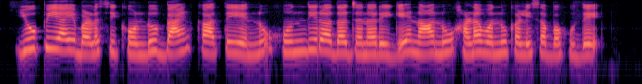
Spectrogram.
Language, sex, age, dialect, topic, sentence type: Kannada, female, 18-24, Mysore Kannada, banking, question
